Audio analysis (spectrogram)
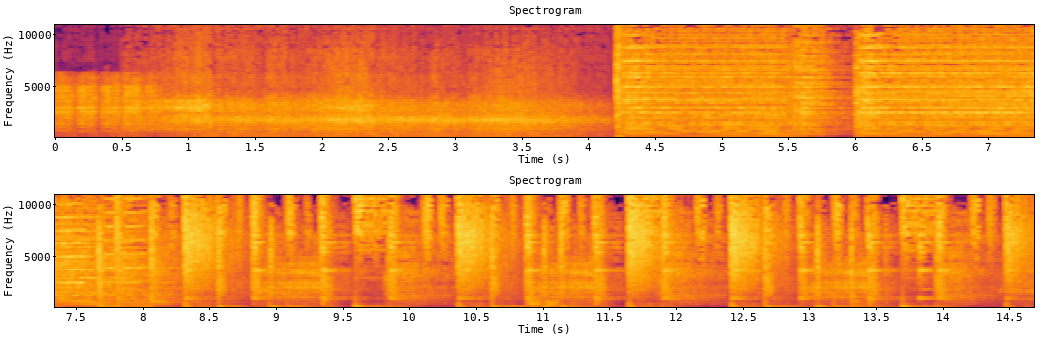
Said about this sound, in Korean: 자, 시동 걸었어요. 좀 옛날 차 소리 같죠? 그래도 잘 나가요.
